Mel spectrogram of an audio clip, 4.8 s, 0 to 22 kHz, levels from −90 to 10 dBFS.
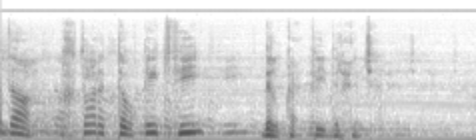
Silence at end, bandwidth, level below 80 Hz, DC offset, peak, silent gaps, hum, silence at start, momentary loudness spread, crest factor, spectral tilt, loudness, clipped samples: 0 s; 16.5 kHz; -56 dBFS; under 0.1%; -18 dBFS; none; 50 Hz at -55 dBFS; 0 s; 20 LU; 18 dB; -6 dB/octave; -35 LUFS; under 0.1%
